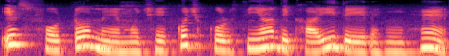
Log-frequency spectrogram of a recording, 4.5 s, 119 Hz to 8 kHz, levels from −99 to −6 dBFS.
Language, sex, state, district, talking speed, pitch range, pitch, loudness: Hindi, female, Madhya Pradesh, Katni, 135 wpm, 175-240 Hz, 200 Hz, -15 LUFS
